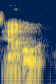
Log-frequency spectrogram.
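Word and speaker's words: cwtch: And that's the Welsh word for a hug, by the way, coach. It's spelled Charlie, Whiskey, Tango, Charlie, Hotel. It's coach.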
